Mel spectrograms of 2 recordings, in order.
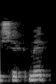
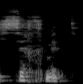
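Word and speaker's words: Sekhmet: chem est lié alors je sais pas si la plupart du temps on dit chckm mais je crois que dans la prononciation exacte ça se dit sermmet être lié au soleil au feu lui-même.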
